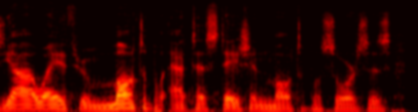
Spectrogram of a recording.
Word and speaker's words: Yahweh: We've established that the Father's name was historically pronounced as Yahweh through multiple attestation, multiple sources, ancient sources.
